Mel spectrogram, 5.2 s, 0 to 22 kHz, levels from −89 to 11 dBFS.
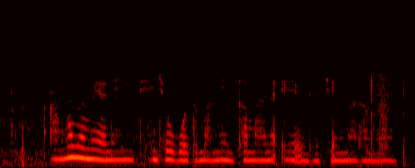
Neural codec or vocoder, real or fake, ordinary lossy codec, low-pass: none; real; none; 3.6 kHz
